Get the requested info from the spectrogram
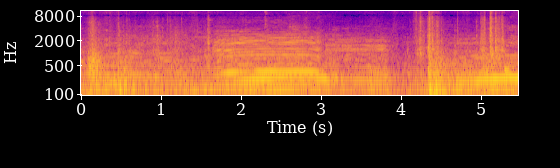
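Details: Enraged giant female cow bellowing during loading beneath a reputedly haunted tree: one long, deep, arching moo swelling and fading over about two seconds, then a sharp knock and a new rising moo starting at the end.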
